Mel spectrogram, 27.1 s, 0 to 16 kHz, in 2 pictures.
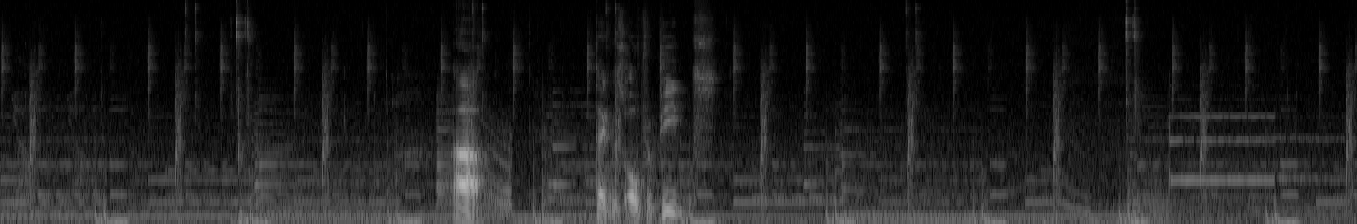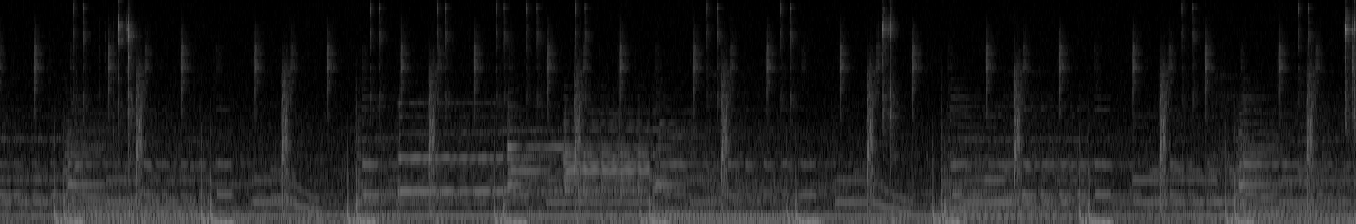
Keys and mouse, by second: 1.9 click, 3.5 s, 4.8 click, 6.1-9.2 drag, 11.3 s, 14.3 click, 14.8 r, 17.3 click, 18.0 click, 18.5 click, 19.3 click, 20.7 click, 21.5 click, 22.4 g, 25.4 click, 27.0 g.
